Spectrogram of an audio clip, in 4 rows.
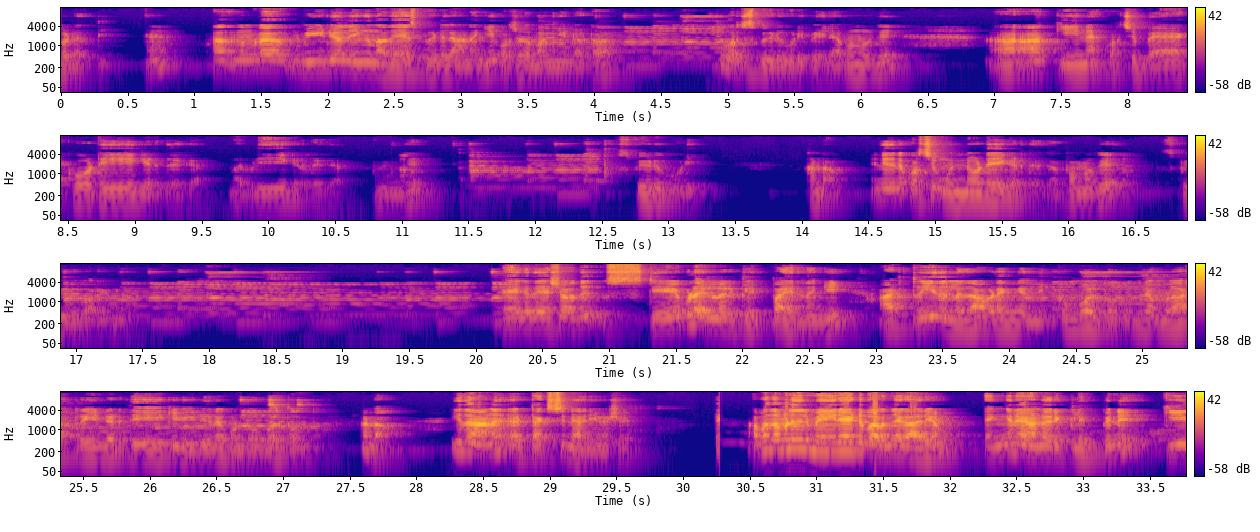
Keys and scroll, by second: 3.5 space, 5.0 space, 11.6 space, 16.9 space, 20.3 space, 23.5 space, 27.3 space.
